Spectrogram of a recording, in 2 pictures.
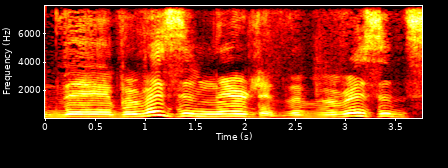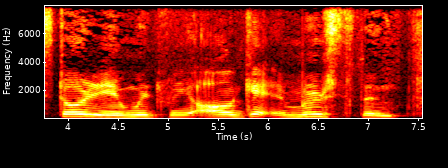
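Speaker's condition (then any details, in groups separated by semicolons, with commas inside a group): Cerebral palsy; present from birth; years of speech therapy, often misunderstood, breath and articulation effortful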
